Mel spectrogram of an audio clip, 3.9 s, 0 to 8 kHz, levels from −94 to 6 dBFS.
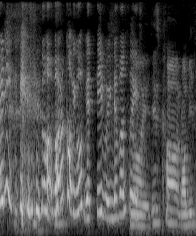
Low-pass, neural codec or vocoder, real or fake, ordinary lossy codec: none; none; real; none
